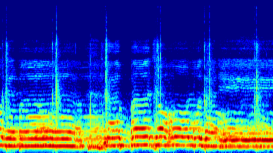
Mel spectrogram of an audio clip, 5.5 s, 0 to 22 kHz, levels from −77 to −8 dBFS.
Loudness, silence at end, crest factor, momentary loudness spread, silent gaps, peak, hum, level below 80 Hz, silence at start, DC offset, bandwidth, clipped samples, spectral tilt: -14 LUFS; 0 s; 10 dB; 3 LU; none; -2 dBFS; none; -56 dBFS; 0 s; under 0.1%; 7.4 kHz; under 0.1%; -9.5 dB/octave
